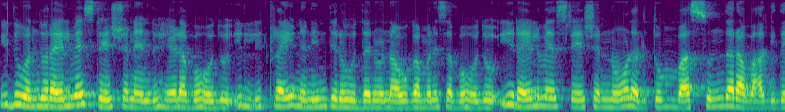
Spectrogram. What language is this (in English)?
Kannada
